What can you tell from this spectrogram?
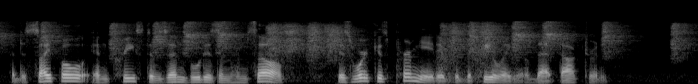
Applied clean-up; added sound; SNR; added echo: none; Bird; 13 dB; none.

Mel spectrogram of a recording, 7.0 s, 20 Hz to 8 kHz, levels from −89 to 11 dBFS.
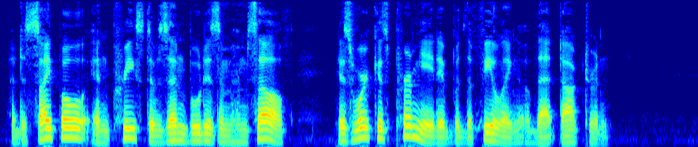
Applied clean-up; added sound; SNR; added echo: none; none; none; none.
